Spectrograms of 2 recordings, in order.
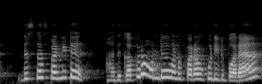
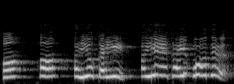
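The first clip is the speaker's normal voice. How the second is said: crying out in pain; 6 semitones higher than usual. Acted. Man whose arm is twisted begs the woman to let go, wailing in pain. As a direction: yelp and plead as your arm is twisted.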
